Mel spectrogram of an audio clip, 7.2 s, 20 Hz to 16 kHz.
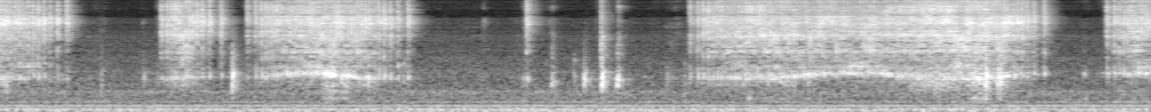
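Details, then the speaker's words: Garcia Cardinal 754 vintage spinning reel after anti-reverse repair: short bursts of ratcheting clicks as the handle turns with a slightly rough gear grumble; bearing good, play in the pinion shaft. "Like I said, just a little bit of gear grumble in there. The bearing's good. Here, just a little bit of gear grumble."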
